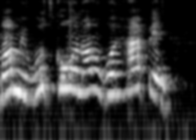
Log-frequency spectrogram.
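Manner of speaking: acted-out high, angry, upset voice. Retelling how a son reacted on finding his mother crying: imitating an angry son. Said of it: "he was angry".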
